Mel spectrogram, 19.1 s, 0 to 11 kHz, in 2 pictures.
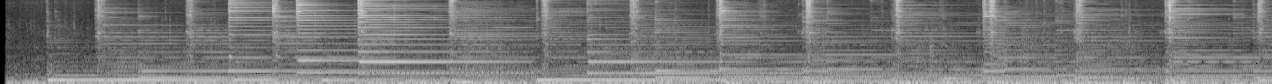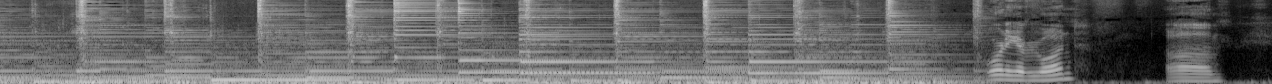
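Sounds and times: acoustic guitar strumming: 0.1 - 17.5.

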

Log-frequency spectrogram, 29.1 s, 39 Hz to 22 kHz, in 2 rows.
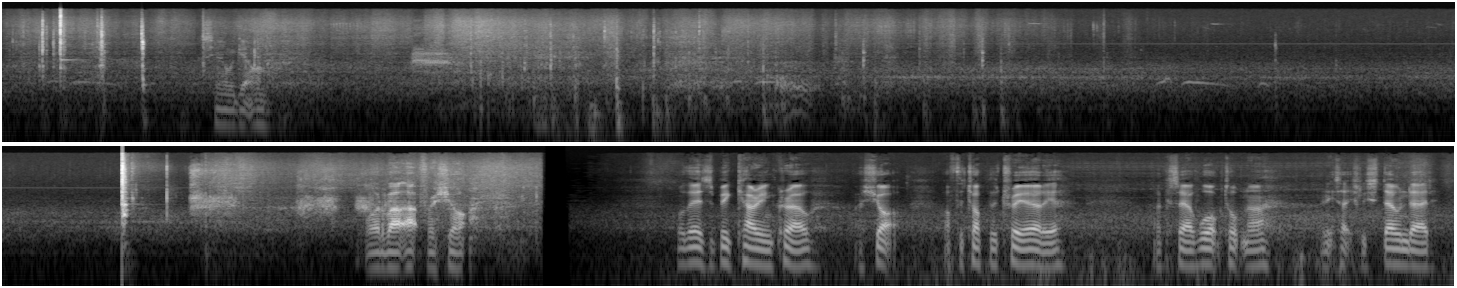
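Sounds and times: crows cawing: 0.5 - 1.8, 2.4 - 10.6, 15.7 - 19.8
air rifle shot: 15.7 - 16.0.

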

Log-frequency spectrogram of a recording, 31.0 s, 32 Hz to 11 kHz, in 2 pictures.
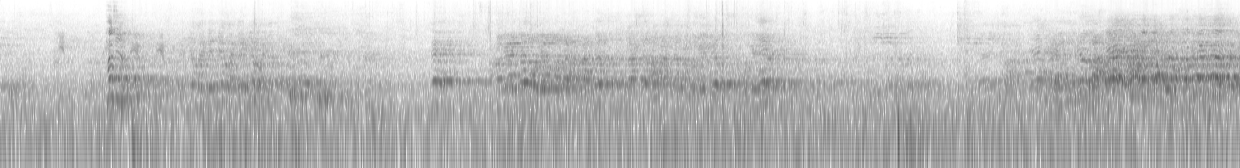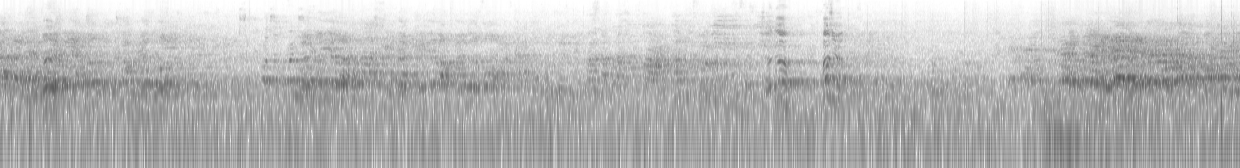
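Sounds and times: people shouting in a hall: 12.5 - 17.2, 28.0 - 31.0.

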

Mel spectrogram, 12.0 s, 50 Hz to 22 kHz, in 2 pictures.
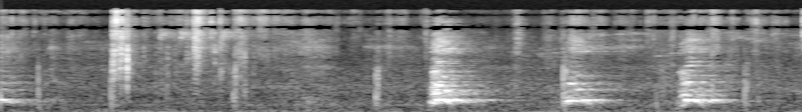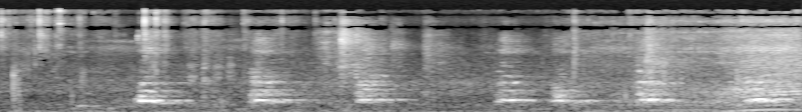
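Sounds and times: dog barking: 0.0 - 0.3, 3.2 - 5.6, 7.0 - 9.1, 9.7 - 12.0.

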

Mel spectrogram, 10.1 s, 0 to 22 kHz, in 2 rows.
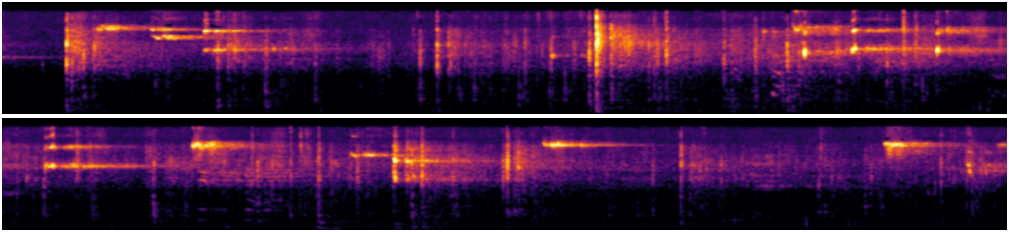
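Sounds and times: shoes squeaking on wooden floor: 0.5 - 8.1.

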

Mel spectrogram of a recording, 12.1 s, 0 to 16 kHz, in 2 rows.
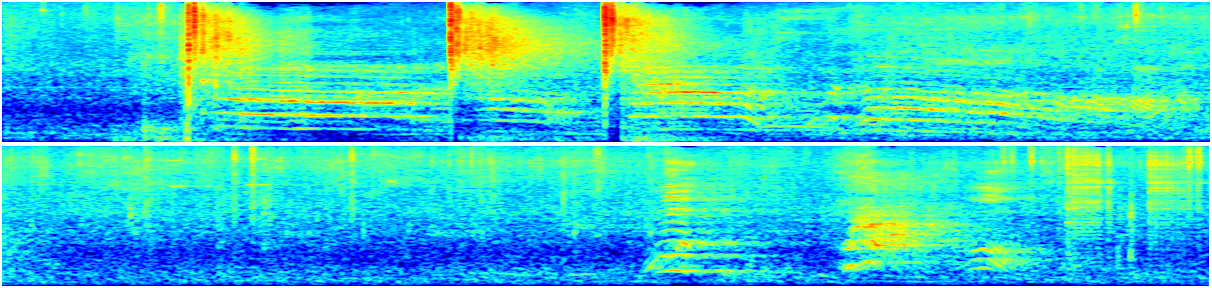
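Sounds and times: bamboo sword strikes cracking: 0.7 - 1.4, 2.2 - 3.5
fencers shouting: 0.9 - 6.3, 9.2 - 11.3.

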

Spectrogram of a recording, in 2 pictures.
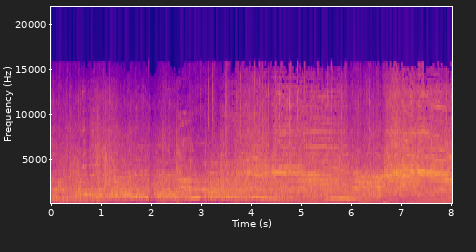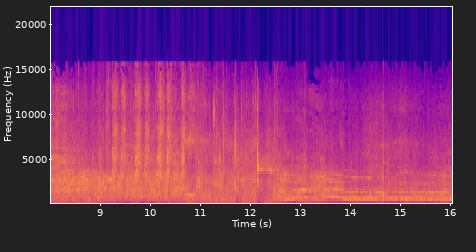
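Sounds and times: crowd cheering: 0.0 - 16.0
loud held musical chord: 3.6 - 10.2.

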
